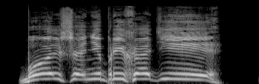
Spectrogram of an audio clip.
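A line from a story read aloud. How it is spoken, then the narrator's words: Loud echoing shout. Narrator (Russian): громко крикнул он в звенящий склеп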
